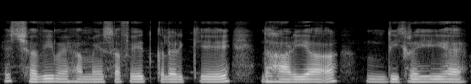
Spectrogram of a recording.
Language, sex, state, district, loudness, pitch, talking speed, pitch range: Hindi, male, Assam, Kamrup Metropolitan, -19 LUFS, 125 Hz, 125 wpm, 120-130 Hz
